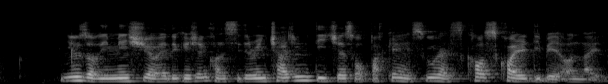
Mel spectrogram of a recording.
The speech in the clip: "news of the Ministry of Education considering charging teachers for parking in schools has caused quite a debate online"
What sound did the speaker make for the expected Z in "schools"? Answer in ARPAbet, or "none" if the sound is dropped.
none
